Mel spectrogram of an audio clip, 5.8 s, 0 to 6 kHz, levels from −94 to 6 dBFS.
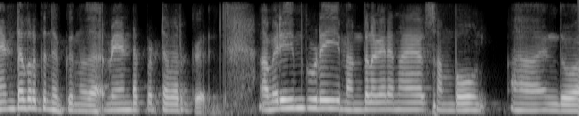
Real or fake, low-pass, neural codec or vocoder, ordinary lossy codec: fake; 5.4 kHz; codec, 16 kHz, 1 kbps, X-Codec, HuBERT features, trained on balanced general audio; none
